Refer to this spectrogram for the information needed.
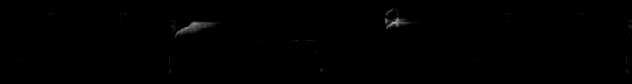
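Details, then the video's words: Olive-backed (garden) sunbird chick at the nest giving two thin, very high squeaky begging calls for food, one rising sharply, about two seconds apart, with faint ticking between in an otherwise quiet setting. "Garden sunbird baby bird cries for food at the nest"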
